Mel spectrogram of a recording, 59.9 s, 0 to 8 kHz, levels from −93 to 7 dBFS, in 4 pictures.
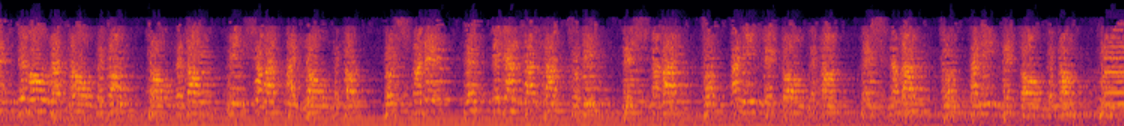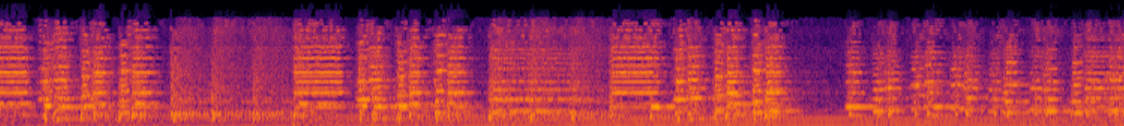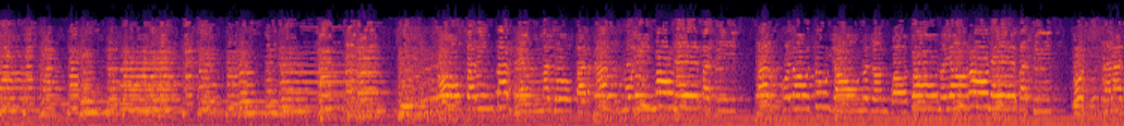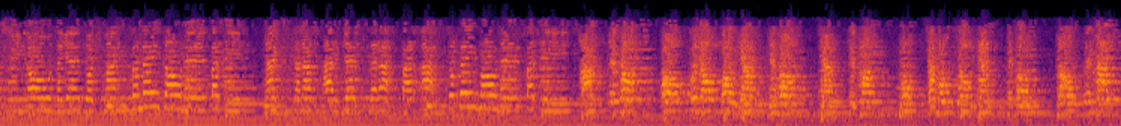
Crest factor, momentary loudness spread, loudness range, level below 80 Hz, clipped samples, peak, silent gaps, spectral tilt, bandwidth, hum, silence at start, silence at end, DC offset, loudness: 16 dB; 8 LU; 4 LU; -42 dBFS; under 0.1%; -4 dBFS; none; -7.5 dB/octave; 6.4 kHz; 50 Hz at -40 dBFS; 0 s; 0 s; 0.7%; -21 LUFS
